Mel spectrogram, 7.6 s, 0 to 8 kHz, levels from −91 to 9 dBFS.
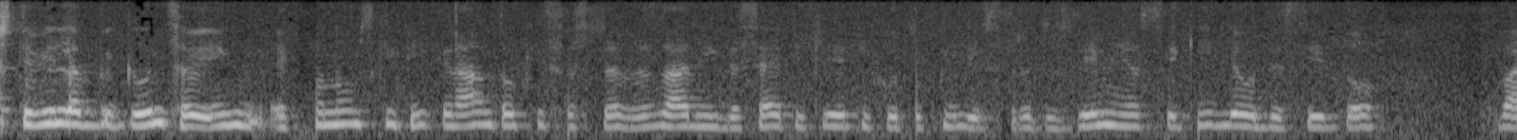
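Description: Speech recorded over a call path that passes nothing above 8 kHz, where discontinuous transmission likely cut in during pauses, so the receiver substituted comfort noise in place of the background. At 1.49–1.58 s, just before "migrantov ki so", at 2.93–3.02 s, between "migrantov ki so" and "v zadnjih desetih letih", and at 6.92–7.49 s, the real room noise gives way to a flat, featureless hiss about 2 to 3 dB quieter.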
